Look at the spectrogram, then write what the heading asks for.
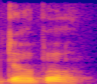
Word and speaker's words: Dhaba: So you mentioned dy daba daba or daba now how it should be pronounced. It should be daba.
